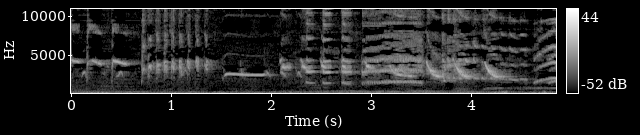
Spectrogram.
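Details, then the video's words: Asian pied starling vocalising for pairing: a varied run of sharp chirps, rapid clicking notes and clear whistles, some rising and some falling, over steady low background noise. "menjodohkan jalak suren dengan cepat"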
